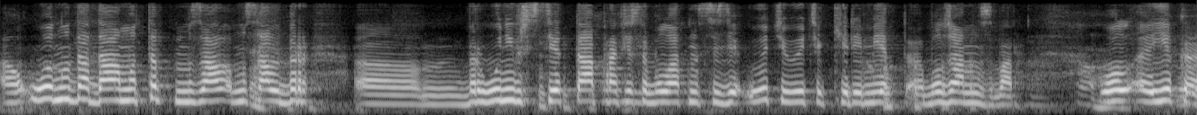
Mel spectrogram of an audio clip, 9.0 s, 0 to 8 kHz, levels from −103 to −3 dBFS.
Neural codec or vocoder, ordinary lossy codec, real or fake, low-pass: none; AAC, 48 kbps; real; 7.2 kHz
